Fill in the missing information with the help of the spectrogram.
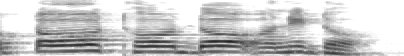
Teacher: તો ડ અને ઢ છે એ ઘોષ છે, ટ અને ઠ છે એ અઘોષ છે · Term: મૂર્ધન્ય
